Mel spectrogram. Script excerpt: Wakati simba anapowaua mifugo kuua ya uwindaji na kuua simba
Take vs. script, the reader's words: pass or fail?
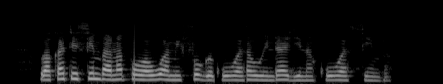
pass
